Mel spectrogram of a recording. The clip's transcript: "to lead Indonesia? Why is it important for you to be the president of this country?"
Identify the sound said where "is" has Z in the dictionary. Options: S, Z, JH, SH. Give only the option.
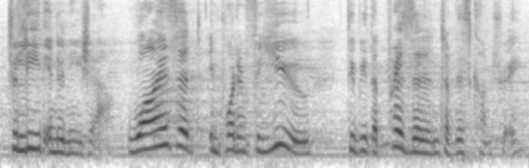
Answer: Z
